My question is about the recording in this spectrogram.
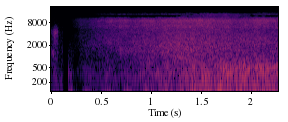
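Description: Whoosh sound effect of an animated logo sting: a rushing noise that begins just after the start and swells steadily, with a rising sweep starting near the end.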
